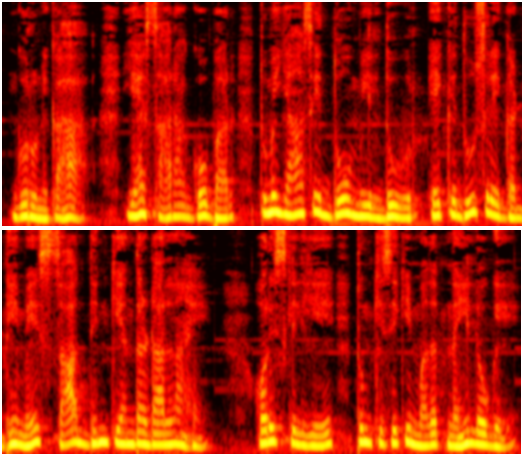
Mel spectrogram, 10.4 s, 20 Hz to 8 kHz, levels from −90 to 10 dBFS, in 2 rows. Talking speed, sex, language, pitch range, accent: 180 wpm, male, Hindi, 125-165 Hz, native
